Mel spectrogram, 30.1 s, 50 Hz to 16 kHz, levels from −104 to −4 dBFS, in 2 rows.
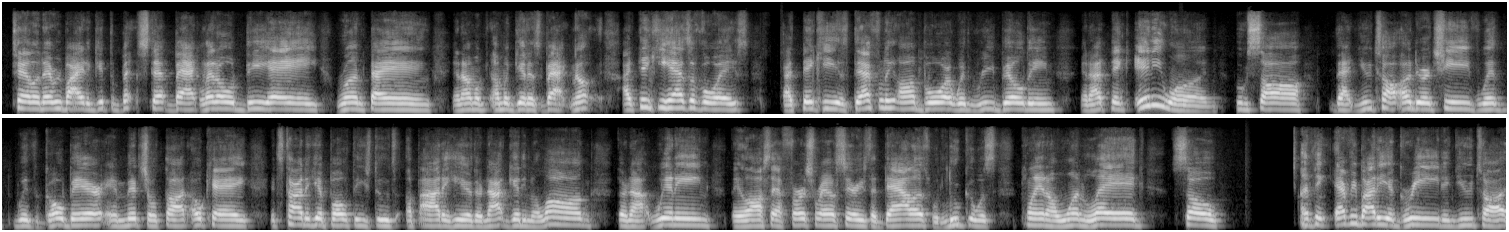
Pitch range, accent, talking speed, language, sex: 155-175 Hz, American, 185 wpm, English, male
